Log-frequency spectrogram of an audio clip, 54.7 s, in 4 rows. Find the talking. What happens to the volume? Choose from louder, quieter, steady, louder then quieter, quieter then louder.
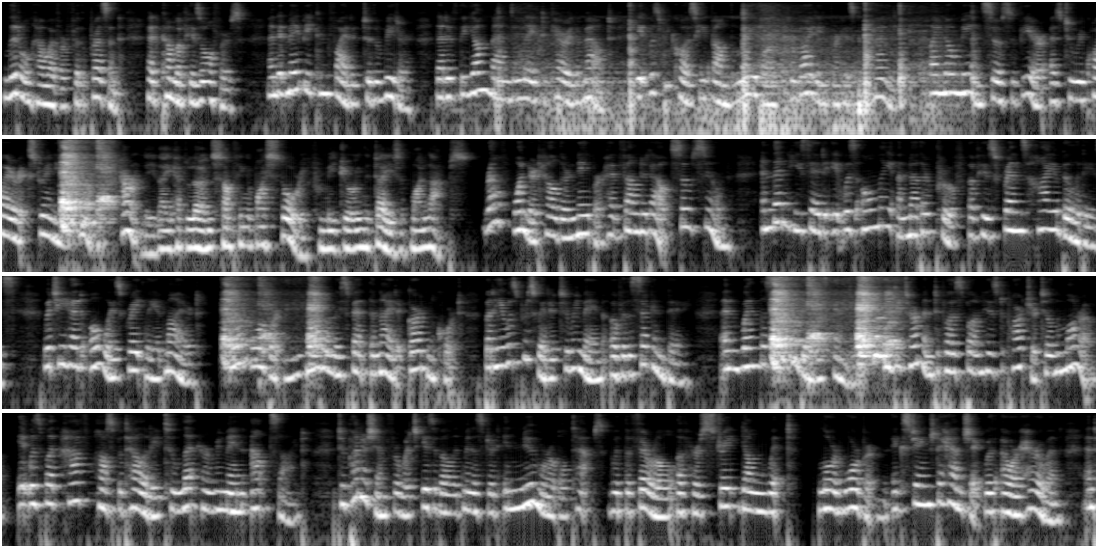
steady.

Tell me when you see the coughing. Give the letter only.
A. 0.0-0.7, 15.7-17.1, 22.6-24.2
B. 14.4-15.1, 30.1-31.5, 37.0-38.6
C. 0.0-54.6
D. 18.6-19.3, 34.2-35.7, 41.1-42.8
B.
